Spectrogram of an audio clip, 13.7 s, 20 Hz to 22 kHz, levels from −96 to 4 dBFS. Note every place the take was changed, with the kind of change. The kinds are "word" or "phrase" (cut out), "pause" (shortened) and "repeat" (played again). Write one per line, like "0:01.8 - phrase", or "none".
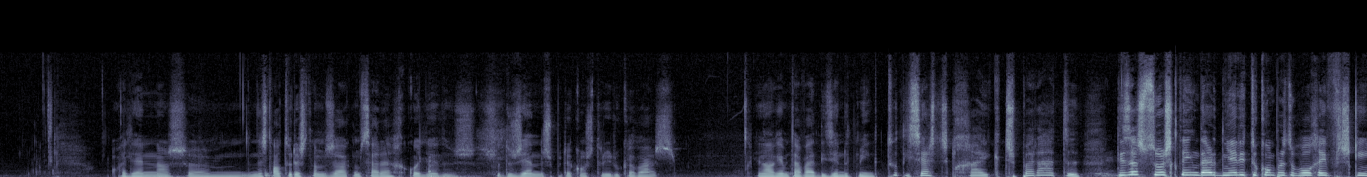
0:04.8 - word
0:07.5 - pause
0:09.5 - phrase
